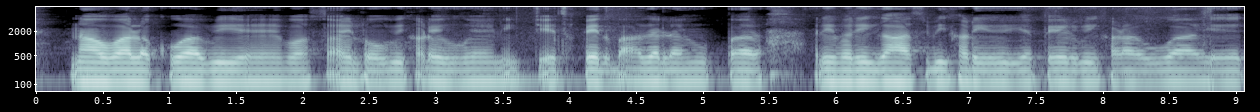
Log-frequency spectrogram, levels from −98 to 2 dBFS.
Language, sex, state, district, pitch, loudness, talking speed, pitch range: Hindi, male, Uttar Pradesh, Budaun, 115 Hz, -21 LUFS, 185 wpm, 110-115 Hz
